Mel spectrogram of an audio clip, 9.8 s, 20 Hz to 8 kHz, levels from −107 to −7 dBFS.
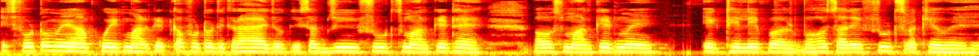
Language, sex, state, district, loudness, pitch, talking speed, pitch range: Hindi, female, Uttar Pradesh, Etah, -14 LUFS, 175 Hz, 185 wpm, 165-185 Hz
